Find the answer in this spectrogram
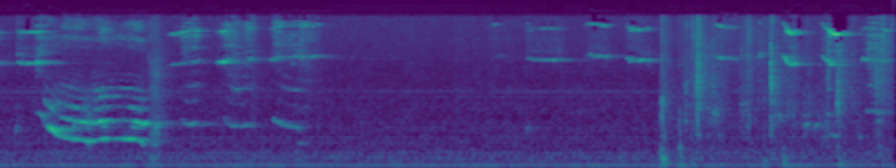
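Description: A dog gives a wavering, high-pitched whine that slides up and down, then falls quiet.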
